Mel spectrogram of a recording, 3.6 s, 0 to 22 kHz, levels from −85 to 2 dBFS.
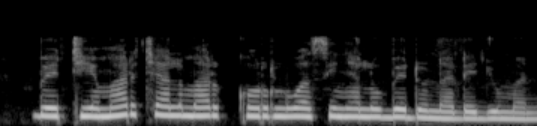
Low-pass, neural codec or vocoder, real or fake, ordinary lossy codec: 7.2 kHz; none; real; MP3, 96 kbps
